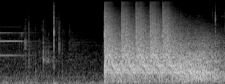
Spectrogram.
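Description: Five gunshots from a rapid shooting drill crack out in quick succession after a quieter second, loud and close, each shot following the last in an even, fast rhythm.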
